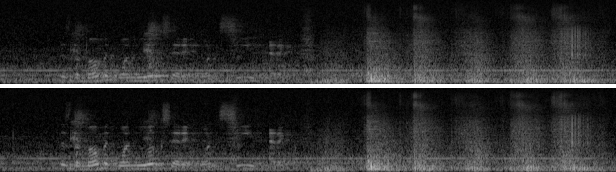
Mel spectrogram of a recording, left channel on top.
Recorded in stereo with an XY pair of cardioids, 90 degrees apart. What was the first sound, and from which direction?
A man speaking, 40° right.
